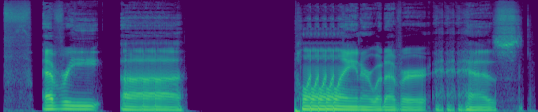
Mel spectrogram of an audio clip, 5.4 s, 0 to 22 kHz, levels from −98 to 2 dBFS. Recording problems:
audio stuttering; at 1.5 s, at 3 s and at 4.5 s

